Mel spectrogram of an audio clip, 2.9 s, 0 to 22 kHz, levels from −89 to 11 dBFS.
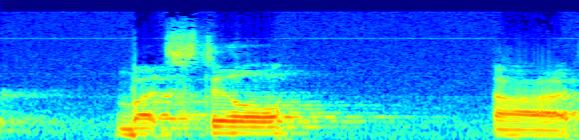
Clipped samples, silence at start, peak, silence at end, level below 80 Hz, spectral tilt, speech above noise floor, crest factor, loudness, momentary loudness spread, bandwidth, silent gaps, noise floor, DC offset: under 0.1%; 0 s; 0 dBFS; 0 s; -44 dBFS; -5.5 dB/octave; 30 dB; 14 dB; -13 LUFS; 20 LU; 16 kHz; none; -42 dBFS; under 0.1%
